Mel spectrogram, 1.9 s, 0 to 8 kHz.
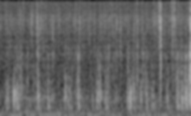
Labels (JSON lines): {"label": "biophony, sea urchins (Echinidae)", "recorder": "SoundTrap 600 or HydroMoth"}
